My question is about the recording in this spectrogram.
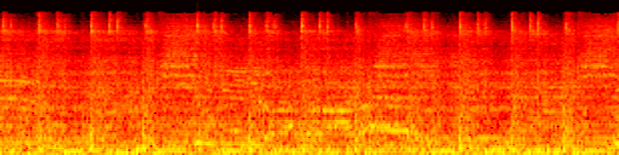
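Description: Rockabilly band playing an instrumental passage: electric guitar with bending notes over an upright double bass and a drum kit with steady cymbal strokes.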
